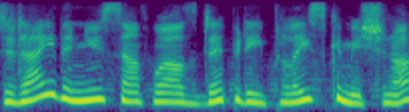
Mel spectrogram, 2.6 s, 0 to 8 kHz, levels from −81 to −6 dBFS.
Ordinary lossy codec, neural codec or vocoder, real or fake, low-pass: MP3, 64 kbps; none; real; 7.2 kHz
